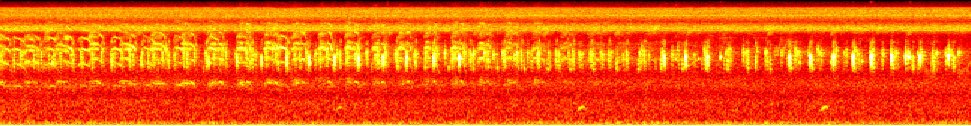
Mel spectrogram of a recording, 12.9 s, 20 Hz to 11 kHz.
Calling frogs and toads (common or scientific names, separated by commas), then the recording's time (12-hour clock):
Cochran's lime tree frog
6:15pm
